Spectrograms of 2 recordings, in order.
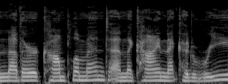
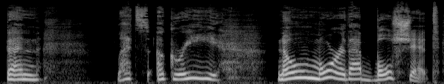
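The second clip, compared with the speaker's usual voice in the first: higher, louder, emphatic; Lola laying down terms; 5 semitones higher, 5 dB louder than usual. Acted. Lola insists to Tom: no more bullshit, loud and firm. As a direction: slam the door on the sweet talk.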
